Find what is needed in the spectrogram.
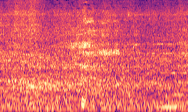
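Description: Steady low rumble and hubbub of a large indoor shopping-mall atrium, with one brief knock about a second in.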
